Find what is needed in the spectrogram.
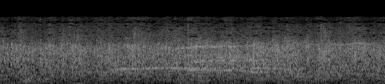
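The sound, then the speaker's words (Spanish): An audience applauding in a dense, even wash of clapping that holds steady in loudness throughout, with no voices standing out. “Aplauso para las cuatro que vienen.”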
